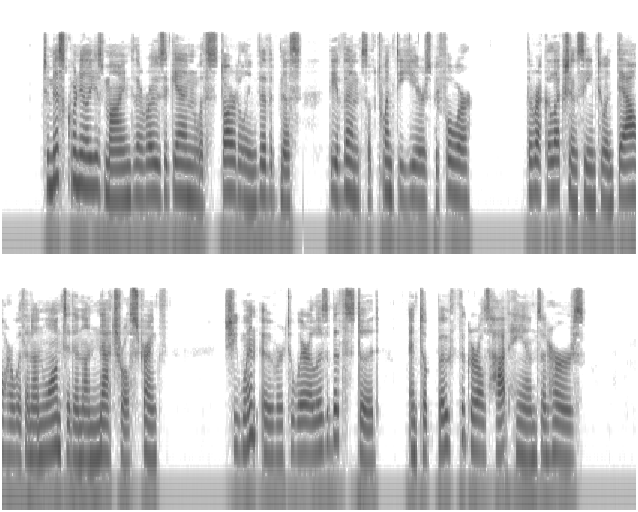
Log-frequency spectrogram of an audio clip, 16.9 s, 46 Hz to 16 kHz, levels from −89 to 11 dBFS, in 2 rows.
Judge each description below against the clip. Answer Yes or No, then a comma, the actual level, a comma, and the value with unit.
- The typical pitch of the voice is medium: Yes, medium, 175 Hz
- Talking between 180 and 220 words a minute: No, average, 155 wpm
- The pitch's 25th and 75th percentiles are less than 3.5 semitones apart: Yes, narrow, 2.6 semitones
